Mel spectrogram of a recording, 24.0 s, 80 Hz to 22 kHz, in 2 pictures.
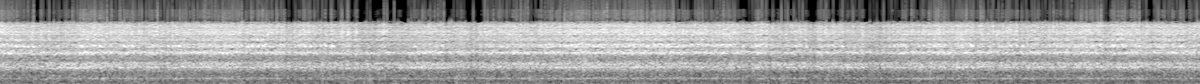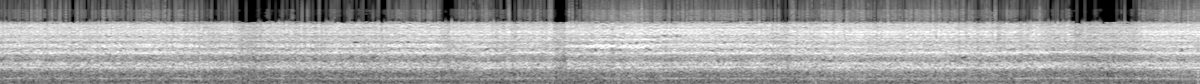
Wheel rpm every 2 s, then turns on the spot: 230, 230, 230, 230, 240, 240, 230, 230, 220, 220, 210, 230.
none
